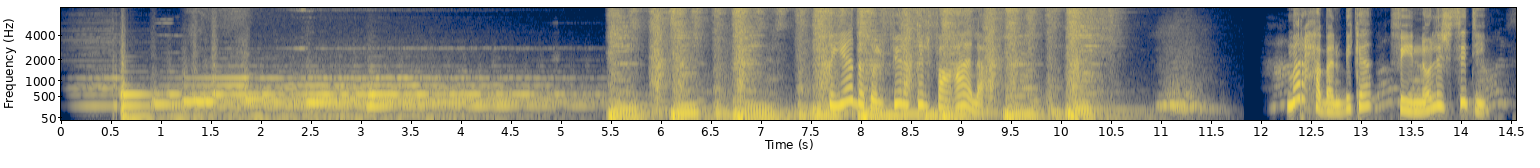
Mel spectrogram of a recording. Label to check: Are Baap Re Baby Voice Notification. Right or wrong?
Wrong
